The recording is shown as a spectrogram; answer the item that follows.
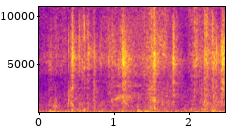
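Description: Bible pages being leafed through: a few soft, irregular rustles and light paper clicks.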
